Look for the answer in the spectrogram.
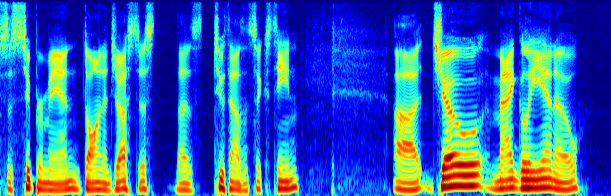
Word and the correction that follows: Manganiello: I wrote this down so I could get the... – How dare you mispronounce that name. – Joe Manganiello. Joe Manganiello.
